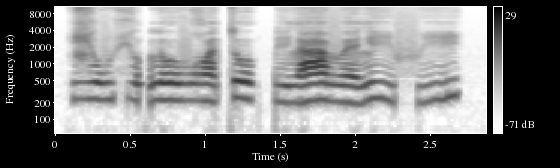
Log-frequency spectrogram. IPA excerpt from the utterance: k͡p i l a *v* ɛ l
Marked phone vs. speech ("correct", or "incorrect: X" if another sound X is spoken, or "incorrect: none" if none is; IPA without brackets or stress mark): correct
